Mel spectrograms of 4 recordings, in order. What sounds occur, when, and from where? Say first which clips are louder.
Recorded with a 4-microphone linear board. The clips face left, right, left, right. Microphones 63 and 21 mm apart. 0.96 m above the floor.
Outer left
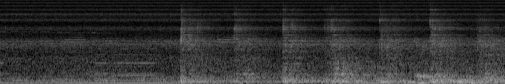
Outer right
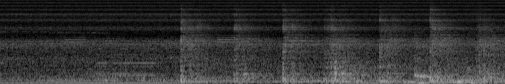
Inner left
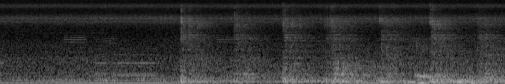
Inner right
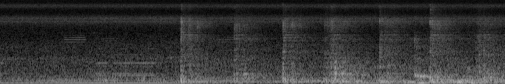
1.8 s footsteps: outer right 1 dB, inner right 2 dB; 15° right (ahead or behind), 2.0 m; by 4.9 s 35° right (ahead or behind), 5 m
4.0 s footsteps: outer right 1 dB, inner right 2 dB; 60° right (ahead or behind), 1.9 m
